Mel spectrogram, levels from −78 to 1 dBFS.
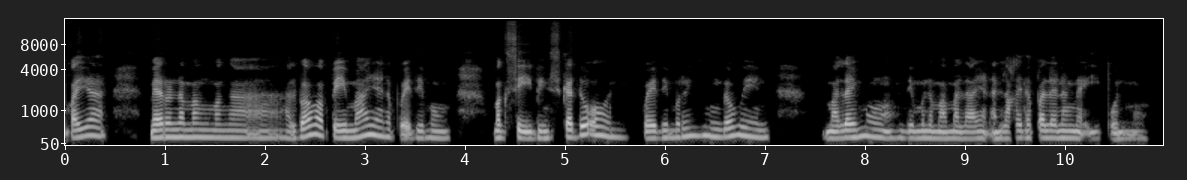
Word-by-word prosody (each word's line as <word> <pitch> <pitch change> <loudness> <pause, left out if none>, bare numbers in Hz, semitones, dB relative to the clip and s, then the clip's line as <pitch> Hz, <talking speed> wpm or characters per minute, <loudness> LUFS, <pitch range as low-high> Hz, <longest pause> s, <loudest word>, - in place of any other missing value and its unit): kaya 210 +4 +1 0.4
mayro'n 180 +2 +4
namang 180 0 0
mga 170 -1 -2 0.5
halimbawa 220 +7 +4
PayMaya 190 +7 +2
na 185 - -4
puwede 160 -1 -1
mong 160 -1 -4 0.4
mag-savings 160 0 +1
ka - - +6
doon, 210 -7 +2 0.2
puwede 160 +1 +1
mo 175 - -2
rin 210 +2 -1
'yong 205 -4 -2
gawin. 195 -3 0 0.5
Malay 165 +3 +3
mo 180 -6 -1
hindi 160 0 -7
mo 165 - 0
namamalayan 155 -1 0
ang 150 +1 -1
laki 165 +2 -1
na 165 - -2
pala 165 +1 +2
ng 165 -1 +1
na-ipon 150 - -4
mo. 80 -1 -9
170 Hz, 160 wpm, -25 LUFS, 160-185 Hz, 0.5 s, ka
